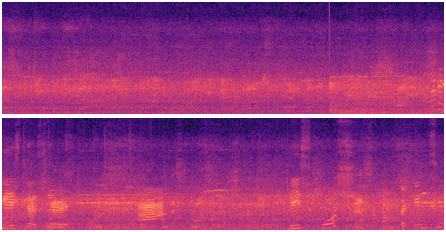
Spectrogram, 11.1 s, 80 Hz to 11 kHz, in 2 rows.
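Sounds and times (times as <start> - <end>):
steady background noise: 0.0 - 11.0
low rumble: 4.1 - 8.8.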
